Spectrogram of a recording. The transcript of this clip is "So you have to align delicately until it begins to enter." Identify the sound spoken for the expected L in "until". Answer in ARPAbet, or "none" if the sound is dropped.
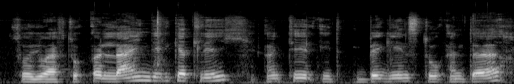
L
